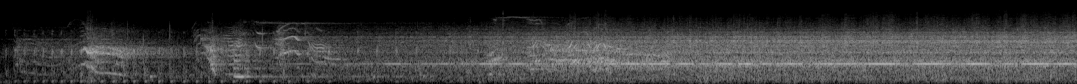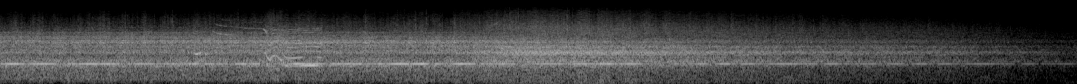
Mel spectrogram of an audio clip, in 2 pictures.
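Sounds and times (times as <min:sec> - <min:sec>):
dolphin clicks and whistles underwater: 0:00.0 - 0:06.8, 0:12.7 - 0:14.1
passing boat engine droning hum underwater: 0:00.0 - 0:19.4.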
